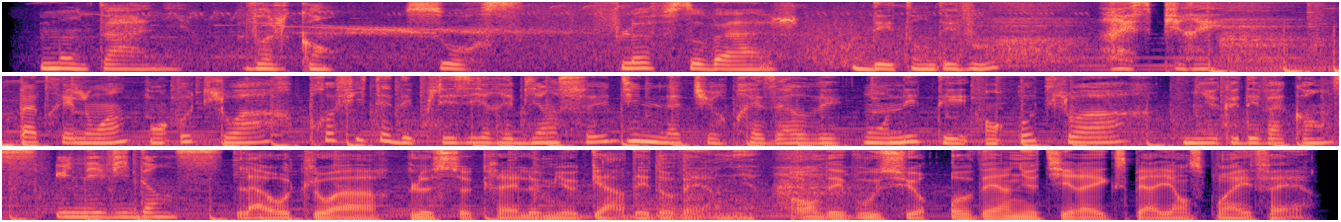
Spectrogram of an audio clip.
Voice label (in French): radio; haute-loire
